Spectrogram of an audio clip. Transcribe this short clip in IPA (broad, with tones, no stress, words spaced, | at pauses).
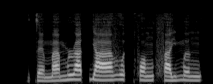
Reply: t̪ɛ˨˩ ma˧˥mɹa˦˥t̚jaː˧˥vo˦˥t̚ fɔ˧˥ŋfa˧˥jmə˧ŋ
